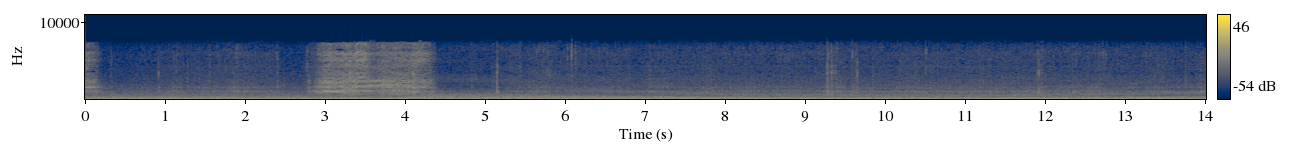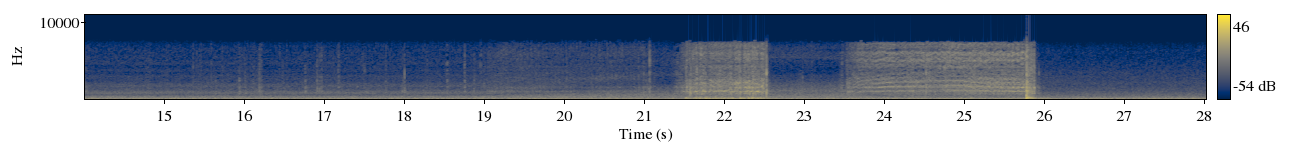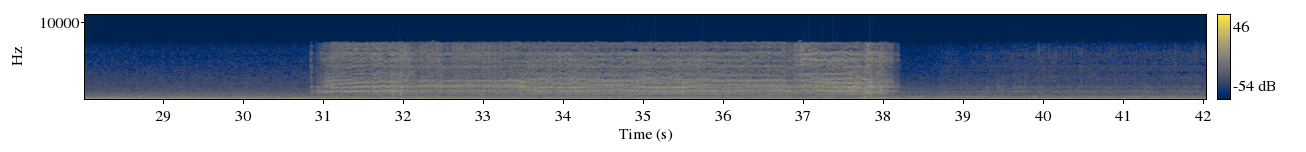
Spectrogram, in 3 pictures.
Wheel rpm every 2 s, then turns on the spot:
10, 70, 20, 20, 20, 20, 20, 0, 0, 20, 40, 70, 130, 0, 0, 80, 160, 160, 140, 20, 20.
0-2 4-14 18-20 38-42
